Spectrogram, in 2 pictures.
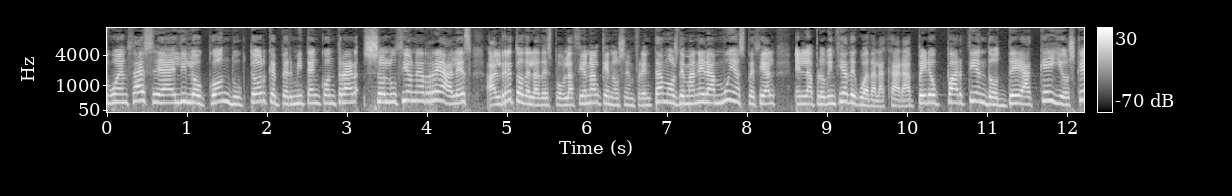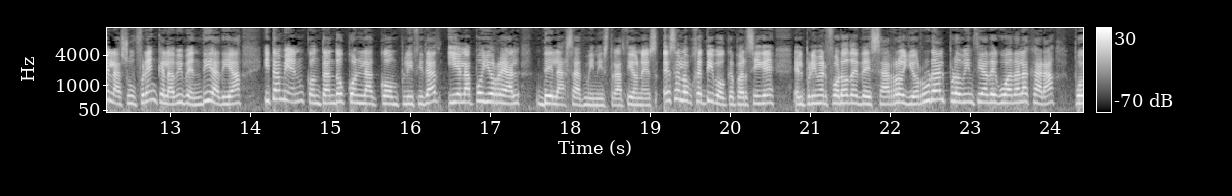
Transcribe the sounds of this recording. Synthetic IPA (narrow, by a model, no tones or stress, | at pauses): ɣwe̞n̟θase̞aelilo̞ko̞nd̪ukt̪o̞ɾke̞pe̞ɾmit̪aeŋko̞nt̪ɾaɾso̞luθjo̞ne̞zre̞ale̞sa̰lre̞t̪o̞ðe̞lað̞e̞spo̞β̞laθjo̞nalke̞no̞se̞ɱfɾe̞nt̪amo̞zðe̞mãne̞ɾamie̞spe̞θjale̞nlapɾo̞βin̟θjaðe̞ɣwað̞alaxaɾape̞ɾo̞paɾt̪je̞nd̪o̞ðe̞ake̞ʝo̞ske̞lasufɾe̞ŋke̞laβ̞iβ̞e̞nd̪iaðiait̪ambje̞ŋkõ̞nt̪and̪o̞ko̞nlako̞mpliθiðaðie̞lapo̞ʝo̞re̞ald̪e̞lasaðmĩnist̪ɾaθjo̞ne̞se̞se̞lo̞βxe̞t̪iβ̞o̞ke̞pe̞ɾsiɣ̞e̞ːlpɾime̞ɾfo̞ɾo̞ðe̞ðe̞saro̞ʝo̞ruɾalpɾo̞β̞in̟θjaðe̞ɣwaðalaxaɾa | pwe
